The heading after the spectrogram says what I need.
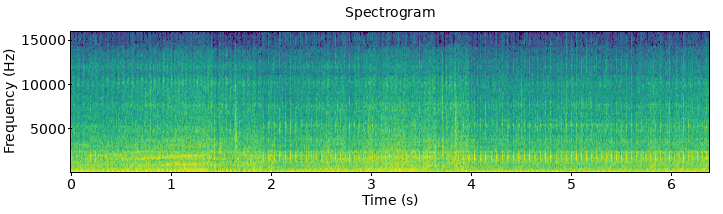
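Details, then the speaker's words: CD 70 motorcycle running on petrol transferred from a brother's bike: knocking began after about 3 km and grew louder. Steady putting with a sharp metallic rattle on each beat, blamed on low-octane, weak fuel from one station. "So gas आप लोगों ने अभी देखा है की मेरे CD 70 से भी वही आवाज ए रही है जो की मेरे भाई भी आर से ए रही थी"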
